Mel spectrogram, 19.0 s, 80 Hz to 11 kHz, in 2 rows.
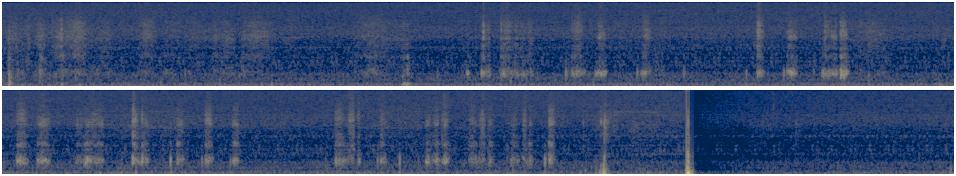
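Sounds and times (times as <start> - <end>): felt-tip marker scratching on cardboard: 4.7 - 6.6, 7.5 - 8.6, 9.6 - 12.0, 12.8 - 15.1.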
